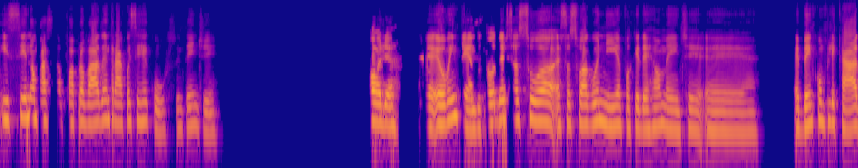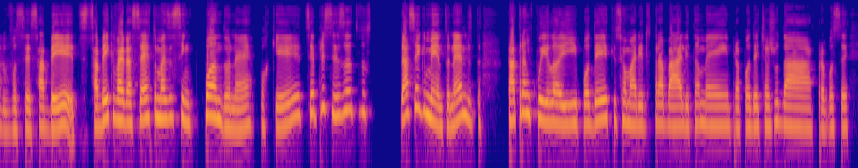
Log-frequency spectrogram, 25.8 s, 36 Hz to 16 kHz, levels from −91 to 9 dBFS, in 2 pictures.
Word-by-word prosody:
e 210 Hz, 0 st, -1 dB
se 210 Hz, +3 st, -2 dB
não 220 Hz, -1 st, 0 dB
passar, 200 Hz, 0 st, -5 dB
for 195 Hz, -, -4 dB
aprovado, 190 Hz, +1 st, +1 dB
entrar 200 Hz, -3 st, -1 dB
com 195 Hz, +1 st, -7 dB
esse 195 Hz, +1 st, -7 dB
recurso. 150 Hz, -7 st, -8 dB
Entendi. 155 Hz, -4 st, -10 dB, 2.3 s
Olha, 180 Hz, -4 st, +4 dB, 0.4 s
eh, -, -, +2 dB
eu 180 Hz, +3 st, +6 dB
entendo 160 Hz, -10 st, +1 dB
toda 190 Hz, +3 st, +2 dB
essa 210 Hz, -1 st, -1 dB
sua 200 Hz, -2 st, +3 dB
essa 170 Hz, +2 st, -3 dB
sua 180 Hz, 0 st, +2 dB
agonia, 175 Hz, -2 st, 0 dB
porque 160 Hz, -1 st, -4 dB
daí, 150 Hz, 0 st, 0 dB
realmente, 155 Hz, -3 st, -5 dB, 0.2 s
eh, 140 Hz, -1 st, -7 dB, 0.5 s
é 160 Hz, -, -2 dB
bem 165 Hz, +4 st, +2 dB
complicado 180 Hz, -6 st, +1 dB
você 150 Hz, +1 st, -4 dB
saber 160 Hz, +2 st, +3 dB
s -, -, -11 dB
saber 190 Hz, +7 st, +4 dB
que 230 Hz, -, -6 dB
vai 210 Hz, -1 st, +7 dB
dar 190 Hz, -1 st, +3 dB
certo, 215 Hz, +4 st, +2 dB
mas 220 Hz, 0 st, +3 dB
assim, 225 Hz, -5 st, -2 dB, 0.2 s
quando, 225 Hz, -9 st, +5 dB
né, 155 Hz, +3 st, -2 dB
porque 180 Hz, +7 st, -2 dB
você 270 Hz, -, -1 dB
precisa 290 Hz, 0 st, -2 dB
dos 275 Hz, 0 st, -8 dB, 0.4 s
dar 230 Hz, +3 st, +5 dB
segmento, 235 Hz, -, +2 dB
né, 185 Hz, +7 st, +3 dB, 0.2 s
ta 185 Hz, -, -12 dB, 0.5 s
estar -, -, +1 dB
tranquila 225 Hz, -6 st, +1 dB
aí, 180 Hz, 0 st, +1 dB
poder 185 Hz, +4 st, +1 dB
que 220 Hz, -1 st, -13 dB
o -, -, -5 dB
seu 195 Hz, +1 st, -4 dB
marido 175 Hz, -2 st, -2 dB
trabalhe 170 Hz, -2 st, 0 dB
também, 170 Hz, -1 st, -4 dB
para 160 Hz, -1 st, -6 dB
poder 165 Hz, +1 st, -3 dB
te 170 Hz, +1 st, -7 dB
ajudar, 165 Hz, -3 st, -1 dB
para 155 Hz, -3 st, -4 dB
você 160 Hz, +1 st, -6 dB
180 Hz, 150 wpm, -23 LUFS, 165-205 Hz, 2.3 s, vai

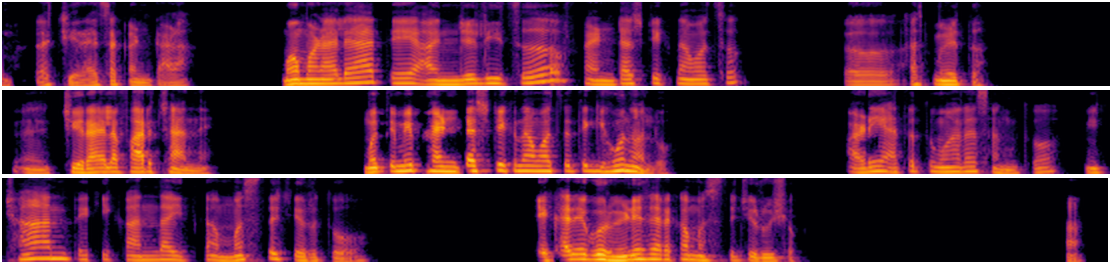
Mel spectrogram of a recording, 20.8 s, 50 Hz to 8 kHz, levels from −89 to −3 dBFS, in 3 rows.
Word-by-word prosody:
मला 100 Hz, -, -11 dB
चिरायचा 100 Hz, +6 st, -5 dB
कंटाळा. 95 Hz, -2 st, -6 dB, 0.6 s
मग 145 Hz, +2 st, +6 dB
म्हणाल्या, 155 Hz, +5 st, +4 dB
"ते 170 Hz, 0 st, 0 dB
अंजलीचं 155 Hz, -, 0 dB
फॅन्टॅस्टिक 150 Hz, +4 st, -3 dB
नावाचं 145 Hz, +4 st, -3 dB, 0.7 s
अ, -, -, -12 dB, 0.4 s
खास 120 Hz, +1 st, -5 dB
मिळतं. 125 Hz, -6 st, +1 dB, 0.9 s
अ, -, -, -9 dB, 0.2 s
चिरायला 140 Hz, +2 st, +5 dB
फार 140 Hz, 0 st, +5 dB
छान 95 Hz, -5 st, +1 dB
आहे." 90 Hz, -, -10 dB, 1.0 s
मग 145 Hz, -, +5 dB
ते -, -, +1 dB
मी 180 Hz, +3 st, +6 dB
फॅन्टॅस्टिक 180 Hz, +3 st, +4 dB
नावाचं 175 Hz, 0 st, +2 dB
ते 185 Hz, -, -1 dB
घेऊन 170 Hz, +3 st, +4 dB
आलो. 80 Hz, -, -4 dB, 1.1 s
आणि 135 Hz, +6 st, +1 dB
आता 150 Hz, 0 st, -3 dB
तुम्हाला 150 Hz, 0 st, 0 dB
सांगतो, 130 Hz, +1 st, -7 dB, 0.2 s
मी 130 Hz, -, -2 dB
छानपैकी 180 Hz, -3 st, -1 dB
कांदा 140 Hz, +1 st, -2 dB
इतका 140 Hz, 0 st, -5 dB
मस्त 140 Hz, +9 st, -3 dB
चिरतो 120 Hz, -, -5 dB, 1.1 s
एखाद्या 155 Hz, +7 st, +3 dB
गृहिणीसारखा 160 Hz, +2 st, +5 dB
मस्त 130 Hz, 0 st, -6 dB
चिरू 120 Hz, -4 st, -3 dB
शकतो. 110 Hz, -, -11 dB, 1.6 s
हां. -, -, -9 dB
145 Hz, 120 wpm, -24 LUFS, 125-170 Hz, 1.6 s, मग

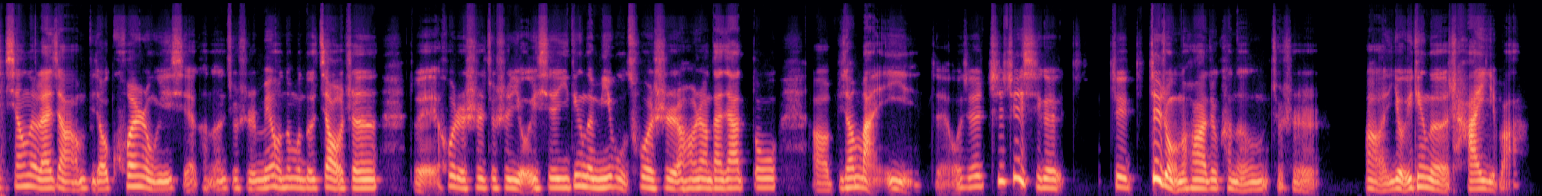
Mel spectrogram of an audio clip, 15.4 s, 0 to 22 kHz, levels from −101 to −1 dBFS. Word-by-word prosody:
相 205 Hz, +4 st, -2 dB
对 210 Hz, -, +1 dB
来 175 Hz, 0 st, +4 dB
讲 155 Hz, 0 st, -1 dB
比 -, -, -7 dB
较 160 Hz, +1 st, 0 dB
宽 215 Hz, +4 st, +2 dB
容 165 Hz, -6 st, +1 dB
一 155 Hz, -, +2 dB
些， 170 Hz, -, -7 dB
可 175 Hz, -, -16 dB
能 -, -, -6 dB
就 175 Hz, 0 st, -8 dB
是 160 Hz, -2 st, -5 dB
没 170 Hz, +3 st, +1 dB
有 205 Hz, -2 st, 0 dB
那 190 Hz, -, -2 dB
么 185 Hz, -1 st, -1 dB
地 175 Hz, 0 st, -1 dB
较 175 Hz, -1 st, +2 dB
真， 175 Hz, 0 st, +3 dB, 0.3 s
对， -, -, -5 dB
或 215 Hz, -, -2 dB
者 180 Hz, -3 st, +2 dB
是 180 Hz, +1 st, -2 dB
就 180 Hz, -, -6 dB
是 180 Hz, 0 st, -1 dB
有 160 Hz, -, +1 dB
一 -, -, +1 dB
些 185 Hz, +1 st, +1 dB
一 185 Hz, -, +2 dB
定 220 Hz, +2 st, 0 dB
的 195 Hz, -, +4 dB
弥 185 Hz, +2 st, +4 dB
补 185 Hz, -, -3 dB
措 190 Hz, -3 st, -1 dB
施， 170 Hz, +1 st, -1 dB
然 165 Hz, +1 st, +1 dB
后 175 Hz, -, 0 dB
让 175 Hz, -1 st, +3 dB
大 175 Hz, 0 st, +2 dB
家 180 Hz, +1 st, +3 dB
都， 185 Hz, +1 st, -3 dB, 0.3 s
呃， 135 Hz, -1 st, -5 dB
比 170 Hz, -, -11 dB
较 190 Hz, +1 st, +3 dB
满 185 Hz, -3 st, +3 dB
意， 310 Hz, -6 st, -3 dB
对。 260 Hz, +1 st, -16 dB
我 265 Hz, -, -8 dB
觉 190 Hz, +1 st, -6 dB
得 210 Hz, -, -1 dB
这 315 Hz, -, 0 dB
这 335 Hz, +2 st, +3 dB
是 230 Hz, -, -4 dB
个 180 Hz, -2 st, 0 dB, 0.5 s
这 190 Hz, -3 st, -1 dB
这 365 Hz, -2 st, +8 dB
种 -, -, +5 dB
的 160 Hz, -, +2 dB
话 175 Hz, 0 st, +3 dB
就 170 Hz, -, 0 dB
可 170 Hz, +1 st, -8 dB
能 150 Hz, +1 st, -2 dB
就 -, -, -12 dB
是， -, -, -9 dB, 0.4 s
呃， 125 Hz, -, -3 dB
有 165 Hz, +2 st, +3 dB
一 -, -, +4 dB
定 200 Hz, 0 st, +1 dB
的 160 Hz, -4 st, +1 dB
差 160 Hz, -, +1 dB
异 160 Hz, -3 st, 0 dB
吧。 -, -, -11 dB
180 Hz, 290 characters per minute, -20 LUFS, 170-195 Hz, 0.5 s, 这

